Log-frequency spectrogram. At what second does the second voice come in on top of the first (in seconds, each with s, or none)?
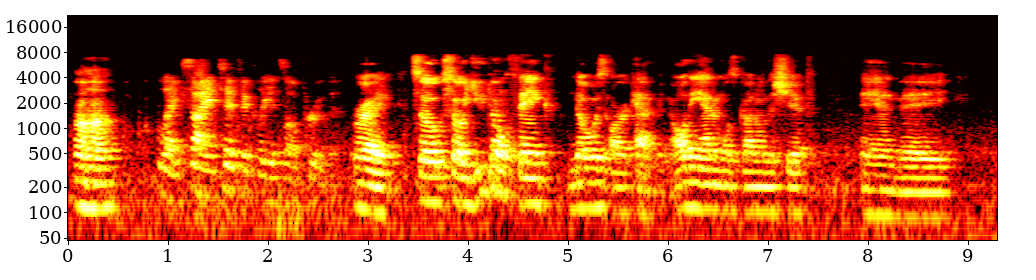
none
